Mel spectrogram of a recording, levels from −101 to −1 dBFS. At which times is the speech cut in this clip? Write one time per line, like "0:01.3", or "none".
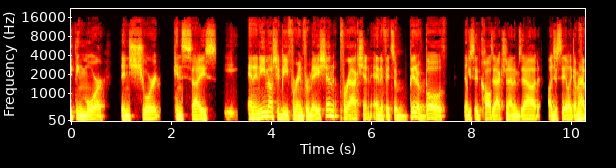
0:03.0
0:05.4
0:07.9
0:08.4
0:09.4

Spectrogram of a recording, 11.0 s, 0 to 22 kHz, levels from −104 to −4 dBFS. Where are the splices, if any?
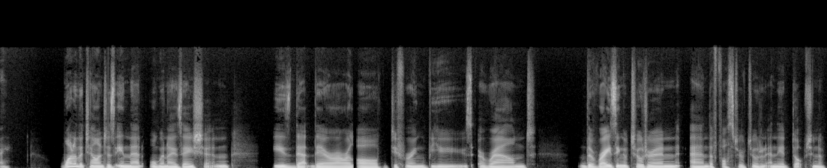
0:04.7

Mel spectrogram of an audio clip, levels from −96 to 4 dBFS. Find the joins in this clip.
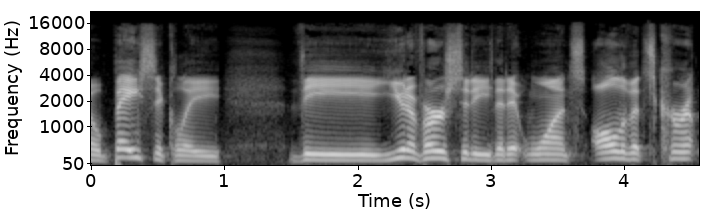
0:03.0

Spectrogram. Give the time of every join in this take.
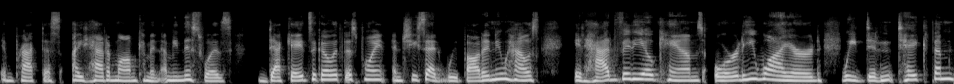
0:08.4

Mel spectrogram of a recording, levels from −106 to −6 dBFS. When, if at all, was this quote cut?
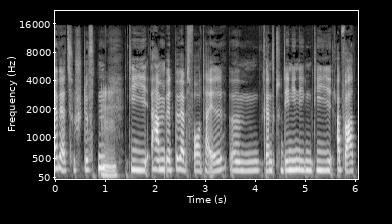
0:02.2
0:04.4

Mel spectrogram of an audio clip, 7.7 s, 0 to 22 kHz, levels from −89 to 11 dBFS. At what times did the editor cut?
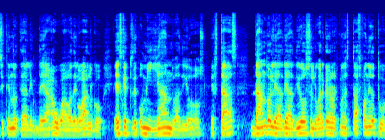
0:01.5
0:02.7
0:04.1
0:05.7

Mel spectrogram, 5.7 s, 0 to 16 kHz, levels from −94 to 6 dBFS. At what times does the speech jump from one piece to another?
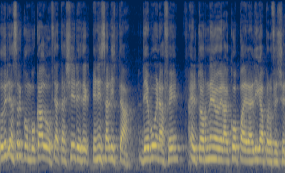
0:01.1
0:01.8
0:02.8
0:03.8

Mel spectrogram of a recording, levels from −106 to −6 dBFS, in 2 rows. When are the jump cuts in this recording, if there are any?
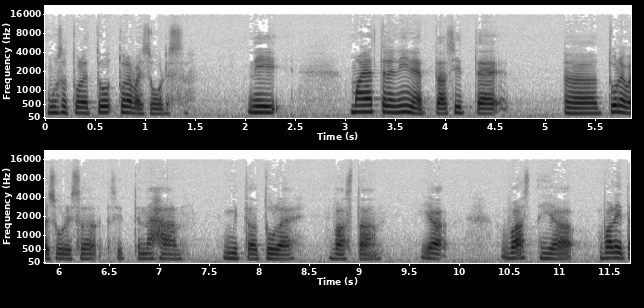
none

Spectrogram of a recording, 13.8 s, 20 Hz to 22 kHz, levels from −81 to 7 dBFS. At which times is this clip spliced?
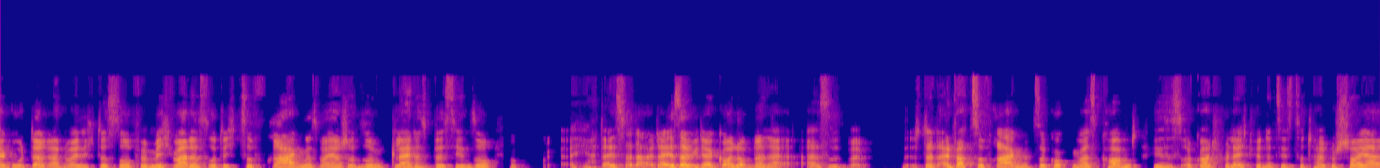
0:05.0
0:11.5

